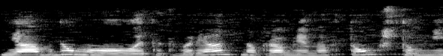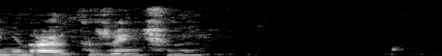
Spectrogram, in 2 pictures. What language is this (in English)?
Russian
